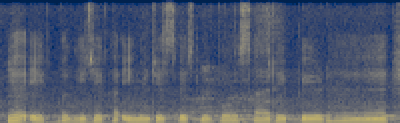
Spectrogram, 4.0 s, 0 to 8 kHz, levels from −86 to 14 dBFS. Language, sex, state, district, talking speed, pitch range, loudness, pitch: Hindi, female, Uttar Pradesh, Shamli, 180 wpm, 165-170 Hz, -16 LUFS, 170 Hz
